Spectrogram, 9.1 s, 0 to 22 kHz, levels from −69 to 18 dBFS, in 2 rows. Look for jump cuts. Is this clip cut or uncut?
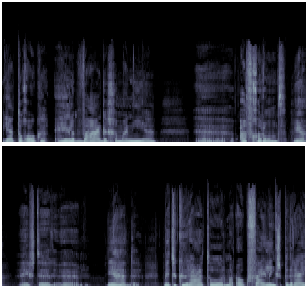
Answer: uncut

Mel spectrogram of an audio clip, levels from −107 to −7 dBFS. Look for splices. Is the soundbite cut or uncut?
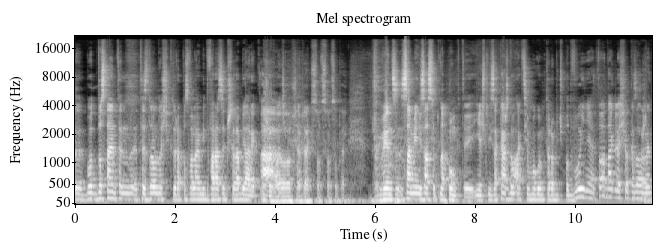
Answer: cut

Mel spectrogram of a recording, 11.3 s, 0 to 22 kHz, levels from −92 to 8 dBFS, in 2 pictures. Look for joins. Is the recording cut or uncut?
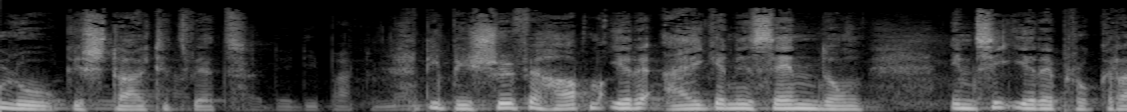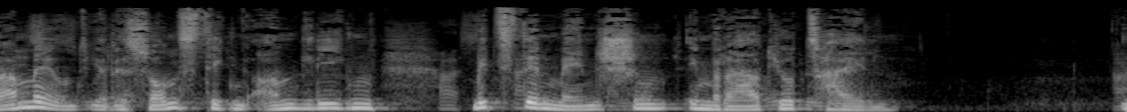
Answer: cut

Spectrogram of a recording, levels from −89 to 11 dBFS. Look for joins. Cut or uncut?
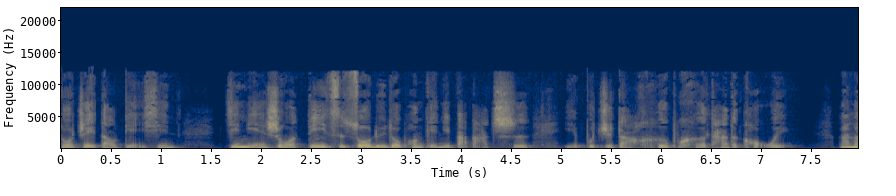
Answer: uncut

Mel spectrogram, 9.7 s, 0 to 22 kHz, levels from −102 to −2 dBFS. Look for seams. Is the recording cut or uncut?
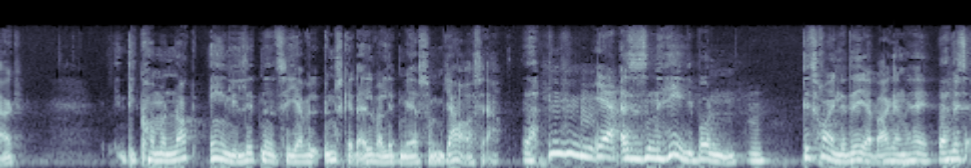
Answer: uncut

